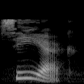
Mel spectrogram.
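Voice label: "psk", English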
